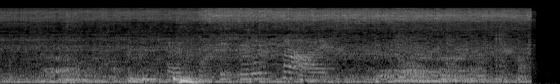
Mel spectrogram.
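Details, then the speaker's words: Slowed-down lung sounds from a patient lying on his side in respiratory distress, breathing with abdominal muscles, with a pronounced coarse snoring rattle on expiration: coarse crackles (rales) from fluid in the lungs, pulmonary edema. "And if we listen carefully, we can hear the fluid in the lungs, which is called rails. It was that snoring sound. I'm going to slow it down just a little bit. It's pretty pronounced in this patient."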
